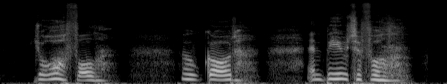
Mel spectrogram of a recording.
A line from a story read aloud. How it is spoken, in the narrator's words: Harry choked out, feeling infuriated and relieved by the words both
